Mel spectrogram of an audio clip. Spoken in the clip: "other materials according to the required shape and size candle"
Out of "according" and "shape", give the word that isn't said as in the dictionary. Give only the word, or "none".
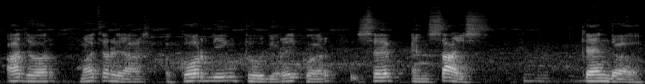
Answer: shape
